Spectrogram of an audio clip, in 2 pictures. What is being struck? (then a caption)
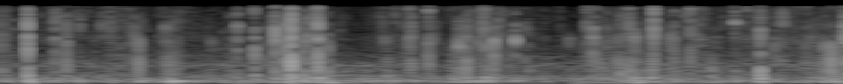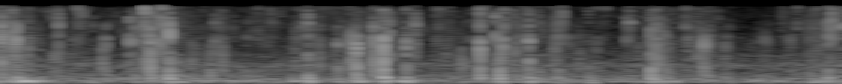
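Plastic bubble wrap rubbed with a wooden stick. Thin clear plastic bubble wrap stretched over a microphone is pressed and rubbed with a wooden stick. The result is a steady stream of crinkling, crackling rustle with sharp, bright clicks over a soft low rumble. The sound stays quiet and close throughout.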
